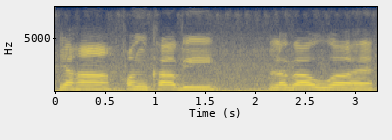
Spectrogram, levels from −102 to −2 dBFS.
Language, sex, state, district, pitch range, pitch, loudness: Hindi, female, Haryana, Jhajjar, 200-225 Hz, 215 Hz, -13 LUFS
